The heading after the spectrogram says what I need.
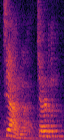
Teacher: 它有个卷舌的颤音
